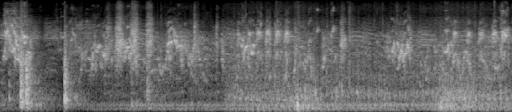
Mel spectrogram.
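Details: On a winter morning, pet budgerigars keep up steady overlapping chatter of high chirps, squeaks and warbled phrases, with occasional sharp clicks and light low background noise.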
